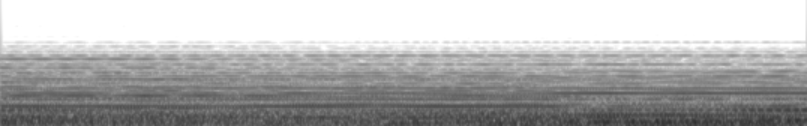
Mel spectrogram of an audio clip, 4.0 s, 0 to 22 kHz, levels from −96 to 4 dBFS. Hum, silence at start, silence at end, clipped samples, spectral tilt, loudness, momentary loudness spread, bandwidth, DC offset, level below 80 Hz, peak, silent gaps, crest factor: none; 0 s; 0 s; under 0.1%; -10 dB/octave; -25 LUFS; 4 LU; 5 kHz; under 0.1%; -30 dBFS; -10 dBFS; none; 14 dB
